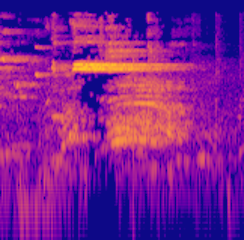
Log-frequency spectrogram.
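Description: A referee blows a sharp whistle in an echoing gym.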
